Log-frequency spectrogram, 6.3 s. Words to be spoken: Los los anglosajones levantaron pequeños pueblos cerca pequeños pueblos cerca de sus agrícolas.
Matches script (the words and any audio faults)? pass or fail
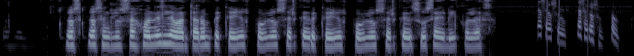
fail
